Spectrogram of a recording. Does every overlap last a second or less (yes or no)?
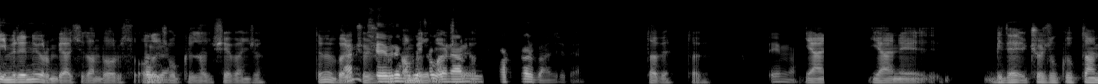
no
